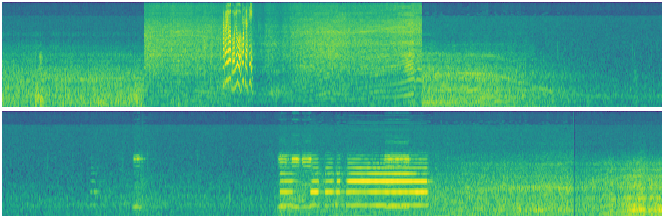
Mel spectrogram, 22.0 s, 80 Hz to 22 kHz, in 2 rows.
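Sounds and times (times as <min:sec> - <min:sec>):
traffic noise: 0:00.0 - 0:22.0
engine accelerating: 0:05.3 - 0:09.5, 0:19.2 - 0:22.0.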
